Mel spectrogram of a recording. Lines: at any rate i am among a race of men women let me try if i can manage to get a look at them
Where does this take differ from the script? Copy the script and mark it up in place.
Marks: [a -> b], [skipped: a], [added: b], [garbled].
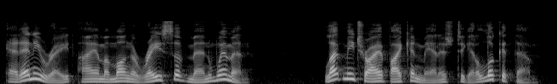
at any rate i am among a race of men women let me try if i can manage to get a look at them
